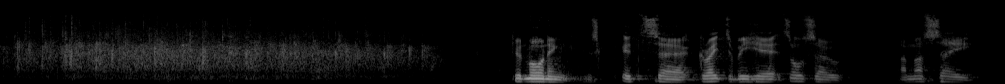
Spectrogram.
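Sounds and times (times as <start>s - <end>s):
church gathering audience applauding a speaker: 0.0s - 4.8s
speech: 5.2s - 9.8s.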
